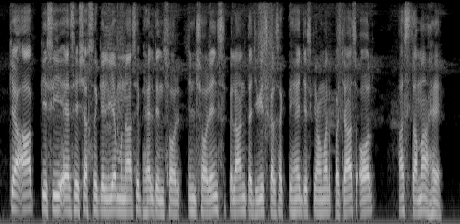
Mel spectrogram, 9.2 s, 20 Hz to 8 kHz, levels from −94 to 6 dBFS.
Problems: constant background noise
